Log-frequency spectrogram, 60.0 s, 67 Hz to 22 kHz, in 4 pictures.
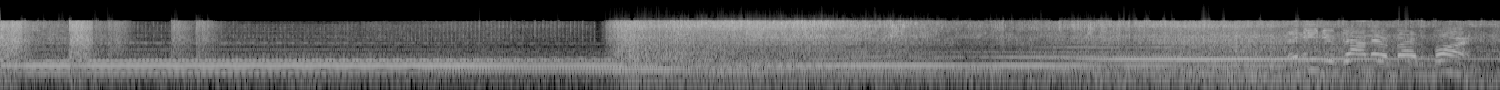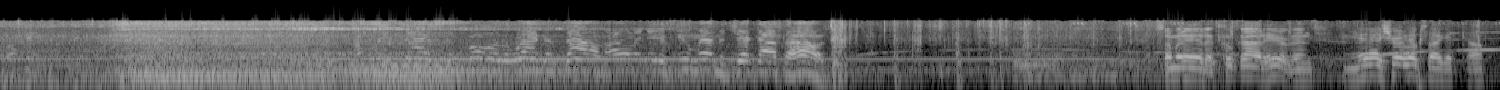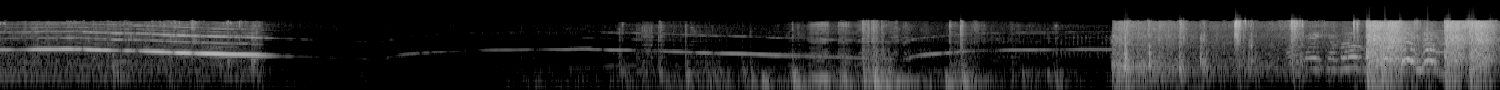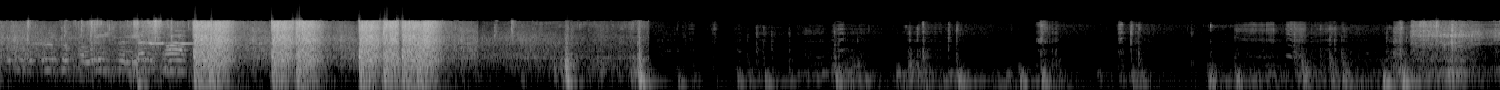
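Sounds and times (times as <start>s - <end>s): siren wailing: 0.0s - 41.2s, 45.8s - 47.0s
rapid sharp noises: 6.0s - 14.0s, 46.9s - 50.5s.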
